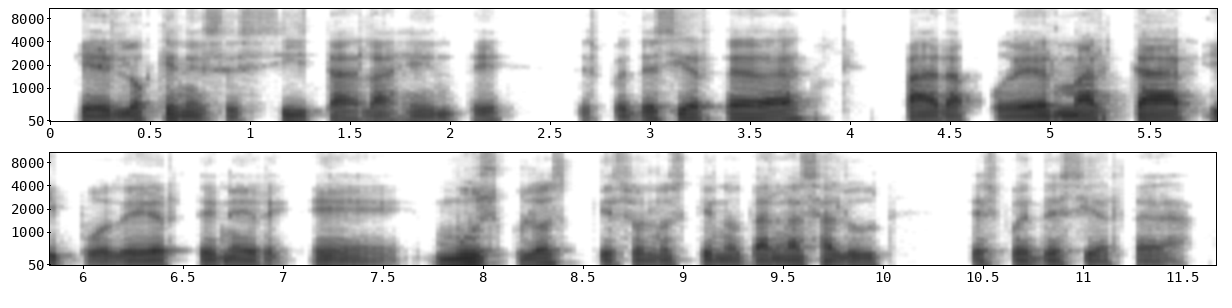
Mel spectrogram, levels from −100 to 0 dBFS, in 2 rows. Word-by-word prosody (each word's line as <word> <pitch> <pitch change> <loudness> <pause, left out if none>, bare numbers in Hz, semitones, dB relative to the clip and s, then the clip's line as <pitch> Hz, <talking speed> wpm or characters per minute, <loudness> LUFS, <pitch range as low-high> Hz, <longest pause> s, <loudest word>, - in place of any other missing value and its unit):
que 95 -2 +4
es - - +1
lo 110 +3 +2
que 115 0 +1
necesita 110 +4 -2
la 100 -3 -1
gente 100 +3 -5 0.3
después 95 -1 -6
de 115 0 +2
cierta 120 0 +1
edad 120 0 +4 0.5
para 95 -3 +3
poder 95 +3 +4
marcar, 110 +1 +5
y 105 - -3
poder 90 +2 -1
tener, 95 -1 -2
eh, 80 -6 -4
músculos, 115 +1 +2
que - - -1
son 95 -2 -4
los 95 0 -5
que 100 - -2
nos 85 -2 -3
dan 90 +1 0
la 95 - +2
salud 90 -2 -2 0.4
después 90 -4 -3
de 95 0 -1
cierta 85 -1 -6
edad. 70 -6 -9
95 Hz, 160 wpm, -25 LUFS, 90-110 Hz, 0.5 s, marcar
